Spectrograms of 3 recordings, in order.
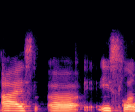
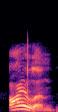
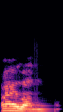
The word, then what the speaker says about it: island: An Iceland. Oh, be careful. No. How to say correctly? Island. Island. Yes, we don't pronounce S.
